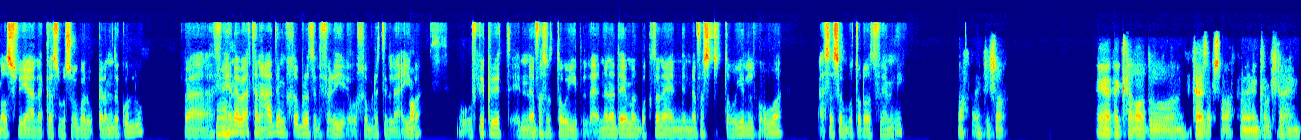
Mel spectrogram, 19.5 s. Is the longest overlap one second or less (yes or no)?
yes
